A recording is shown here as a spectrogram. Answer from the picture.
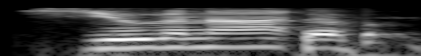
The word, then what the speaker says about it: Huguenot: and they buried him in I think it's Huguenot? I don't know if I'm saying that correctly. Huguenot? – That's the one. That's it.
